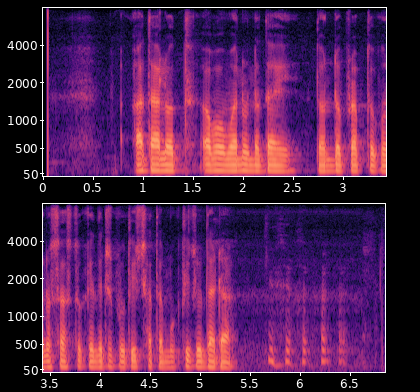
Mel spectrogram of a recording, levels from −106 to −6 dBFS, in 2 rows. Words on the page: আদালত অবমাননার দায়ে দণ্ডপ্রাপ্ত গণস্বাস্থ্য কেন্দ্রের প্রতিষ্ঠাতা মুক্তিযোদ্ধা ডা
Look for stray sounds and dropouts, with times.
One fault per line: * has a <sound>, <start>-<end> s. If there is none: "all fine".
* has a laugh, 5.6-6.5 s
